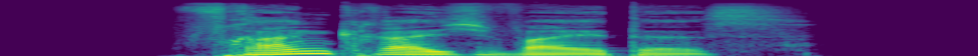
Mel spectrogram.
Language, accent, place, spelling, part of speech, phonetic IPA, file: German, Germany, Berlin, frankreichweites, adjective, [ˈfʁaŋkʁaɪ̯çˌvaɪ̯təs], De-frankreichweites.ogg
- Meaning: strong/mixed nominative/accusative neuter singular of frankreichweit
